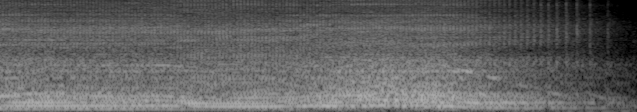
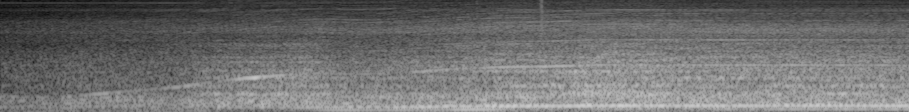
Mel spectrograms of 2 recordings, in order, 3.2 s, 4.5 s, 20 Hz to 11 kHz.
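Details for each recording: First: New Hoover ONEPWR HEPA+ cordless bagged upright (BH55500PC) straight out of the box: a fast, buzzy chatter of three or four hits a second over the motor whine, fading as it spins down; the brushroll ingest bars rattle, a known fixable quirk, not a defect. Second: Hoover ONEPWR HEPA+ cordless bagged upright vacuum, model BH55500PC, newly assembled with battery installed: the motor spins up with a short rising whine, then holds a steady, even hum with no clicking or rattling; normal running.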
